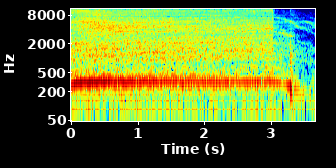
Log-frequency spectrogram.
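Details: New LWQ pressure washer on its first run, hose connected and trigger pressed to purge air first: steady high motor whine with hissing spray, even and strong, then winding down as the trigger is released; healthy unit.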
